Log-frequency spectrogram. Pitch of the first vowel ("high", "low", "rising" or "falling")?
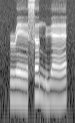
low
